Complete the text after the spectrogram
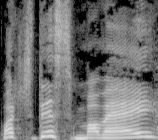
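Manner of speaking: put-on slight Australian accent. Quoting him calling to his mommy, slightly Australian-sounding. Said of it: "it sounds a little bit Australian the way I say it".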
